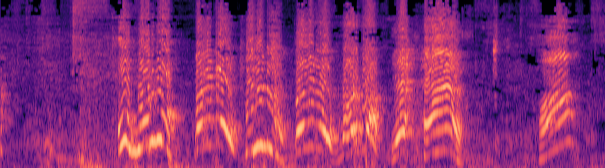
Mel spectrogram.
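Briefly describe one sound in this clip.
A boy shouts excitedly into a headset microphone.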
